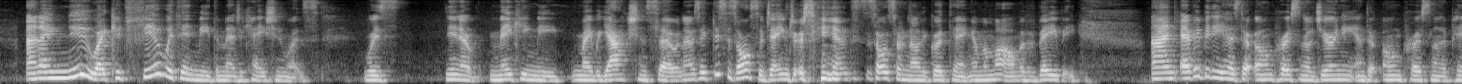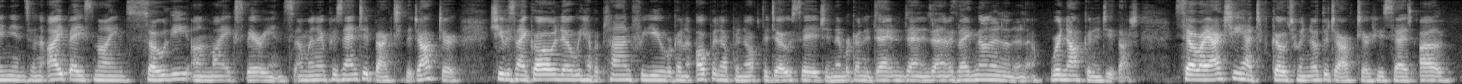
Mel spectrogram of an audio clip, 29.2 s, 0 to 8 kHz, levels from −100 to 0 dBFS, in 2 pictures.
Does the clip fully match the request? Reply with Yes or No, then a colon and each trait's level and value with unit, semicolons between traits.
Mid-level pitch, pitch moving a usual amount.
Yes: medium, 160 Hz; average, 3.1 semitones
